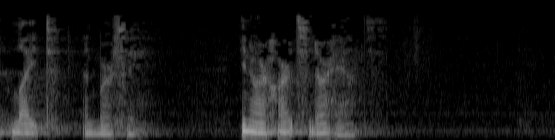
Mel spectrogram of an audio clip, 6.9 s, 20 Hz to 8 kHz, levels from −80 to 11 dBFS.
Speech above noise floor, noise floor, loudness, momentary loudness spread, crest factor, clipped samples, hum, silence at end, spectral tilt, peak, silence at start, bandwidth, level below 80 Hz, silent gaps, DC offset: 32 dB; -65 dBFS; -34 LUFS; 21 LU; 22 dB; under 0.1%; 60 Hz at -65 dBFS; 2.15 s; -5.5 dB/octave; -16 dBFS; 0 s; 5.6 kHz; -70 dBFS; none; under 0.1%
